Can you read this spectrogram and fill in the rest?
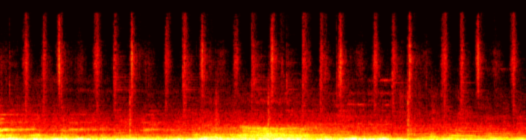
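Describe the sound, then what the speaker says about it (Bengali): A train pulls into a railway station platform at Ishwardi with a steady, loud low rumble and wheel clatter that carries throughout, joined by occasional clanks and sharp squeaks. "বলতে না বলতে একটা ট্রেন চলে আসছে"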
